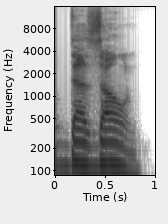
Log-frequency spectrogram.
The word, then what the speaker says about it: DAZN: Not days and people, DAZN. DAZN, phonetically.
